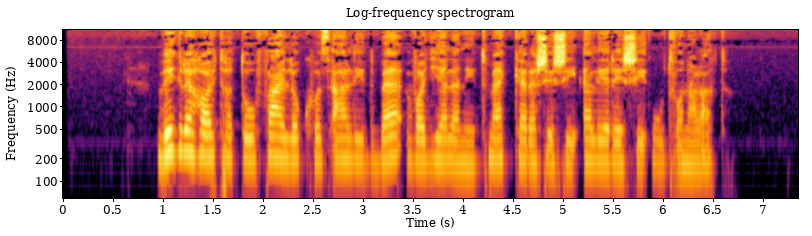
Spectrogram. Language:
Hungarian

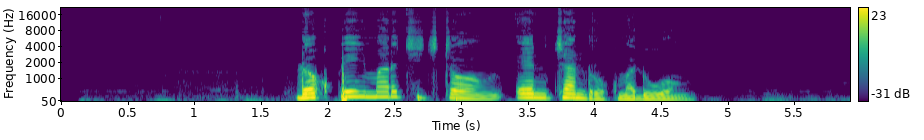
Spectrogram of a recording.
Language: Luo (Kenya and Tanzania)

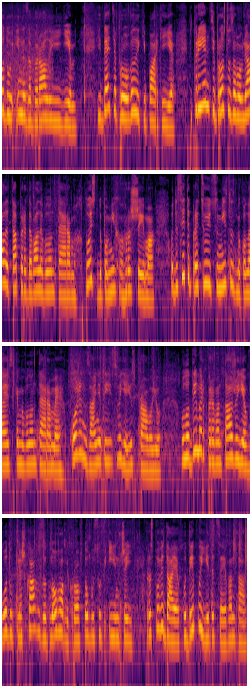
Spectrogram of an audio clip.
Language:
Ukrainian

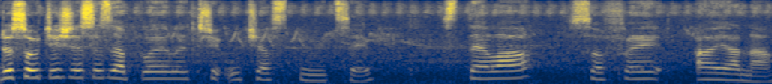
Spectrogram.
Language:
Czech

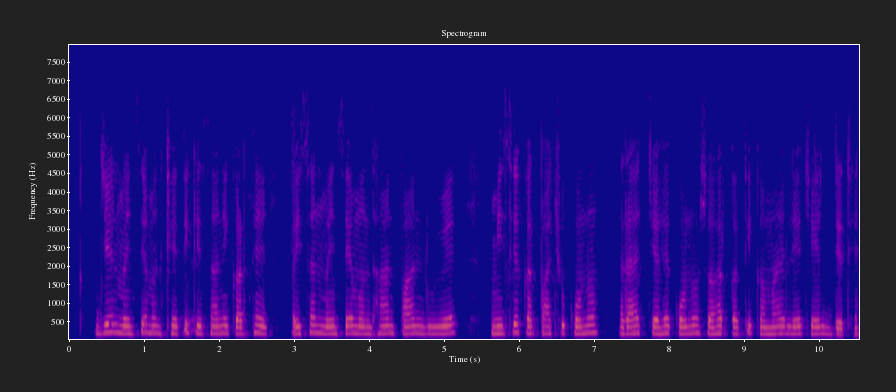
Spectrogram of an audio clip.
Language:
Chhattisgarhi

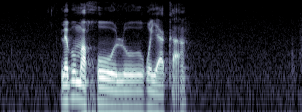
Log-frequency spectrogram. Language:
Northern Sotho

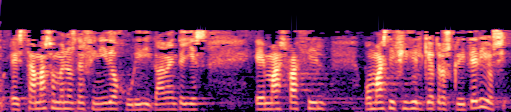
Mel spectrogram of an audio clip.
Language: Spanish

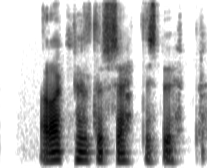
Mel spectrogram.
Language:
Icelandic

